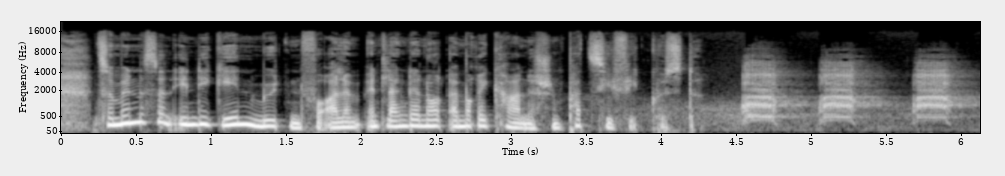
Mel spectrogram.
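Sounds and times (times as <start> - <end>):
speech: 0.2 - 5.2
raven croaking: 4.3 - 6.1.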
